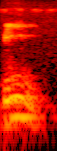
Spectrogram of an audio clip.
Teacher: तो हमारे जो दोनों लिप्स हैं एक दूसरे से सटते हैं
